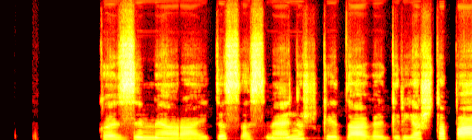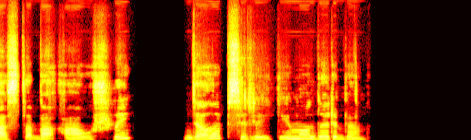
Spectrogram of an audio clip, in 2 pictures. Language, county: Lithuanian, Panevėžys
